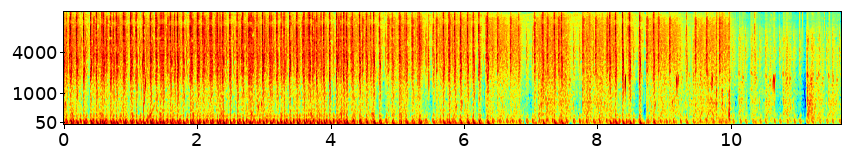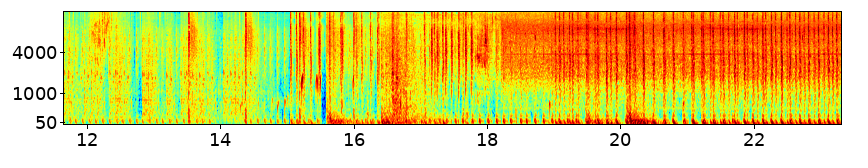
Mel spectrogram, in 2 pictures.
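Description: Rapid, continuous gunfire in the survival game Keplerth, dense bursts of shots with explosions mixed in, loud and sustained throughout with no talk.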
